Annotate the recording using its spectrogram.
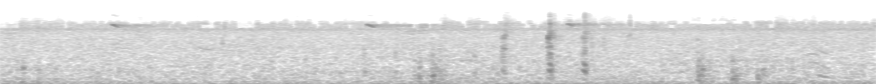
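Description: Near silence: faint outdoor background with a few short, high, faint peeps and a brief run of soft clicks a little past the middle.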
